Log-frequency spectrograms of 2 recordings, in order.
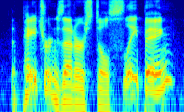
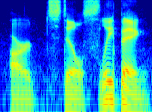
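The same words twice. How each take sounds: First: Said in the usual way. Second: "are still sleeping" said low and slow; dry deadpan repeat. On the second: Shown as a demonstration.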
